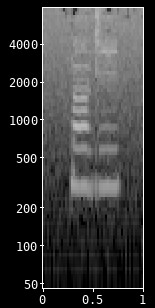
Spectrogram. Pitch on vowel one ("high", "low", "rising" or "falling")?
high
